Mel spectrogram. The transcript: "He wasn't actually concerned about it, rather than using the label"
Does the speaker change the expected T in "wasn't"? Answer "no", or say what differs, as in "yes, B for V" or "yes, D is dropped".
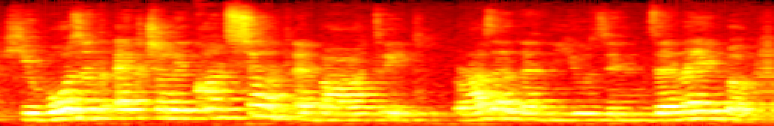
no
